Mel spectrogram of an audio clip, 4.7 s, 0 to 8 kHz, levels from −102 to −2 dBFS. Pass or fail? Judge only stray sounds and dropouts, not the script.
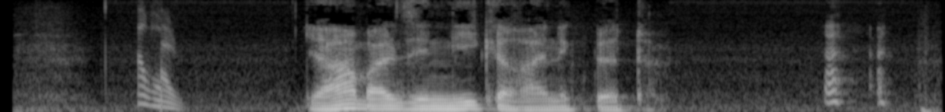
fail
